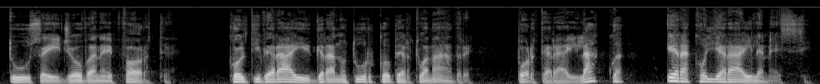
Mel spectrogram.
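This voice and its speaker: Man doing a calm, grave old grandfather. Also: lowish voice, unhurried, husky, no echo, studio quality.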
